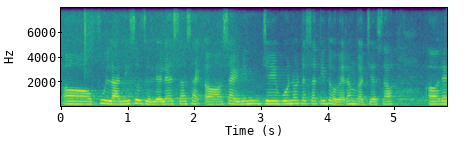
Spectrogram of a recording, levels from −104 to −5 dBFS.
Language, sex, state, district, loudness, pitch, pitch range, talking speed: Konkani, female, Goa, North and South Goa, -15 LUFS, 220 Hz, 210-235 Hz, 165 wpm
